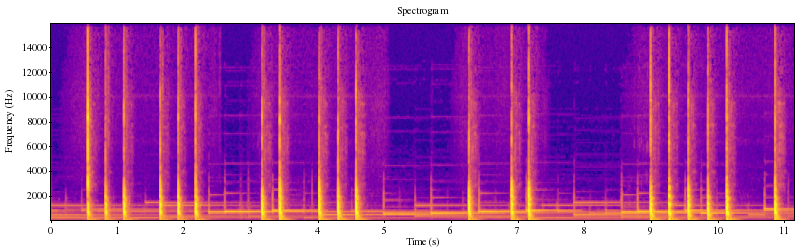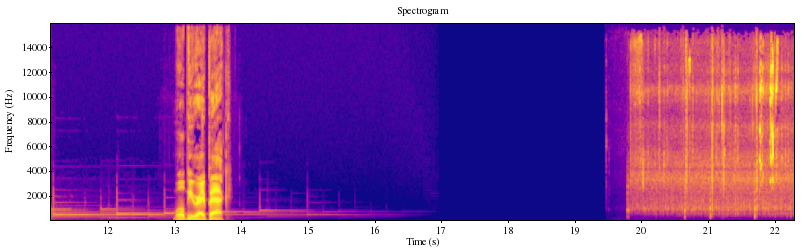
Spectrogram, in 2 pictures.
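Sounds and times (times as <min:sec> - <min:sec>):
knocking on a door: 0:00.6 - 0:02.4, 0:03.2 - 0:04.8, 0:06.3 - 0:07.4, 0:09.0 - 0:11.1
speech: 0:13.0 - 0:13.9.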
